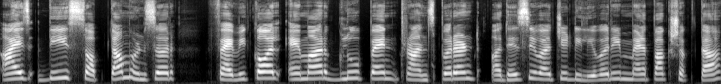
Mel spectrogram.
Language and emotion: Goan Konkani, neutral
